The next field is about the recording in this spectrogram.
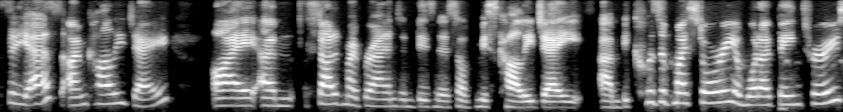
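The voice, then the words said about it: Slight Australian accent twang. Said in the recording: “a little bit of a twang of an accent... I grew up in Australia”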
